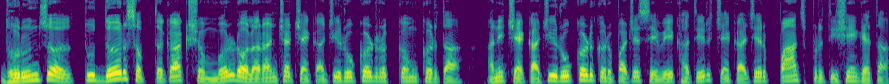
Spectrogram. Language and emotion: Goan Konkani, neutral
